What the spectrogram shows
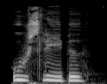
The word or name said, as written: usleben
